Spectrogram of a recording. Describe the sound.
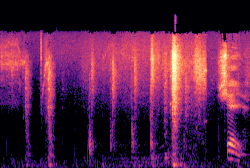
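A house door being opened: a few soft knocks and thuds lead up to a sharp latch click, followed by a brief creaking squeak of the hinge.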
